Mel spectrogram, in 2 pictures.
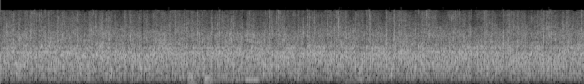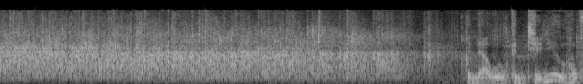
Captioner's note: applause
